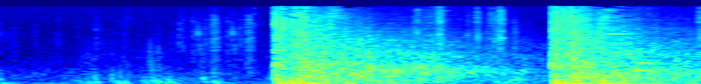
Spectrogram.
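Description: A shotgun fires twice with loud blasts.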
